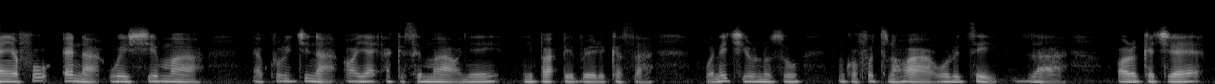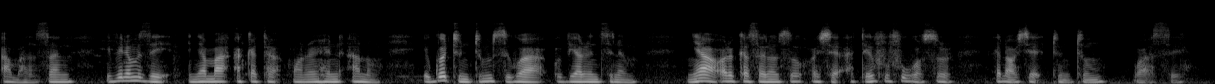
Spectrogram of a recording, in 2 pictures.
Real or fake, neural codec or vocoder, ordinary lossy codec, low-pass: real; none; MP3, 64 kbps; 7.2 kHz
